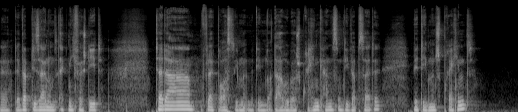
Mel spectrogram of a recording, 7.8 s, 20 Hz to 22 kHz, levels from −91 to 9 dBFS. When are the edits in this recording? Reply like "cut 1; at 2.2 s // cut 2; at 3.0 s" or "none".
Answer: cut 1; at 4.0 s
